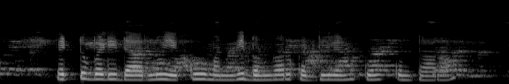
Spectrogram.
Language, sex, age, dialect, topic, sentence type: Telugu, female, 25-30, Southern, banking, statement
